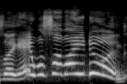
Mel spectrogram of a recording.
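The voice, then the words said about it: Excited high-pitched voice. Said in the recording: “My voice got a little high pitched too.”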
